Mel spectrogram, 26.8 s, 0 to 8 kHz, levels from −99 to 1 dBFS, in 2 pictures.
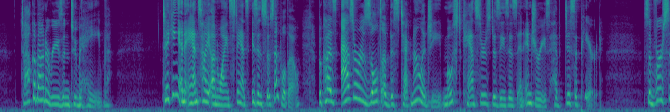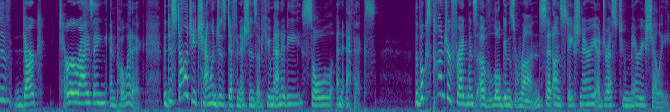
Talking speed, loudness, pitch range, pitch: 125 wpm, -34 LUFS, 190-255 Hz, 215 Hz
